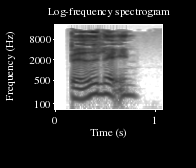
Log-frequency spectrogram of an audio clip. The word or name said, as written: badelagen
